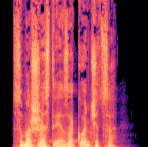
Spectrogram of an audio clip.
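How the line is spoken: Hoarse. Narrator (Russian): хрипло сказал он

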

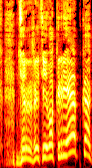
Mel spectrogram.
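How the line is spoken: Shouting. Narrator (Russian): кричал мистер Снотграсс

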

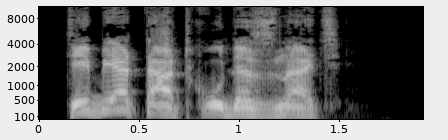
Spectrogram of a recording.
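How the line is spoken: Growling. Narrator (Russian): зарычал он

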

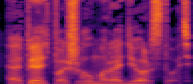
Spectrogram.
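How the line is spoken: Grumbling mutter. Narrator (Russian): буркнул адмирал

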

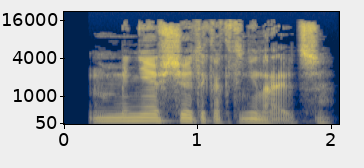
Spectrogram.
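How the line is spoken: Gloomy. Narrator (Russian): сказал он уныло

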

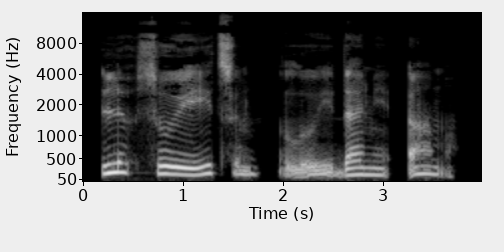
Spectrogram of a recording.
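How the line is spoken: Barely audible. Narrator (Russian): проговорила она едва слышно

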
